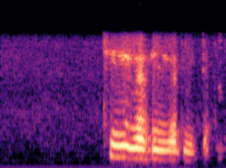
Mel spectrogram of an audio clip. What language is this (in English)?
Punjabi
